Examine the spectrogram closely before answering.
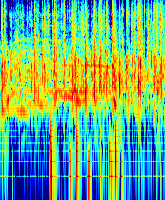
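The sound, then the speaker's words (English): Applause from the audience for a panel at the close of a live show: dense, steady clapping at moderate loudness that carries on without a break. “Give the panel a round of applause.”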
